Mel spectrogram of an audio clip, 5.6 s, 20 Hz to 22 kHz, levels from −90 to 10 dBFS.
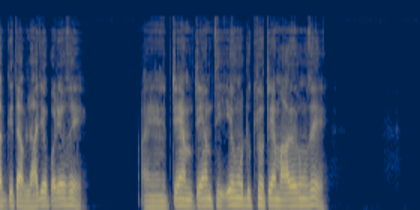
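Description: From start to finish, the speech sounds rough and grainy. Noise fills the gaps between harmonics, and the top band sounds thin and synthetic. The likely cause is low-delay AAC compression, whose short frames resolve pitch poorly. The damage fits a bitrate near 32 kbps.

From 1.97 to 4.31 s, Wi-Fi interference adds a steady ticking. A nearby radio's beacon, repeating every 102.4 ms, is rectified by the audio circuit. The result is about ten faint clicks a second, sitting well below the speech.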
